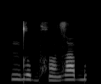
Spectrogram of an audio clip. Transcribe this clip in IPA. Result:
n d o b x ɔ̃ zˤ ə b

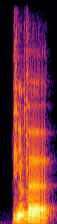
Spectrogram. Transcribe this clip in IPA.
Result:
vʲ ã l v ɐː

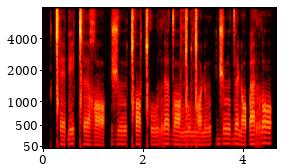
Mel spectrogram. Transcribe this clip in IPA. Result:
ǀʰ ɛ˨ ɗ e˦ ǀʰ ɜ˨ ʁ ɒ˨ | ʒ ɵː˨ ǀʰ ɒ˨ ǀʰ o˨˦ r ɐ˦ d̪ ɒː˨ ŋ͡ǀ o˨ ŋ͡ǀ ɒ˨ ɳ ɵ˦ | d͡ʒ ɵː˦ d̪ ɜ˦˨ ɳ ɒ˨ ɓ a˦ r ɔ˦

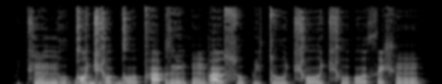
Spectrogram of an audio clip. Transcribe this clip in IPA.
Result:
t͡ɕ ũ˨ ɲ u˦ ɡ ɔ̰˦˨ d͡ʑ o̰˦˨ ʊ̯ ɡ o˦ ʊ̯ pʰ ä˦ ʔ z ĩ˨ p ũ˦˨ b a̰˦˨ ʊ̯ sʰ u˨ p i˨ t u˦ t͡ɕʰ o˦ ʊ̯ t͡ɕʰ ṵ˦˨ ʔ o̰˦˨ ʊ̯ θ ḛ˦˨ ʃ ũ˦

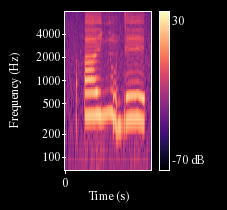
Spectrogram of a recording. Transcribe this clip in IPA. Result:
ʔ a˦ ɪ̯ ɲ ũ˦˨ d e˦

